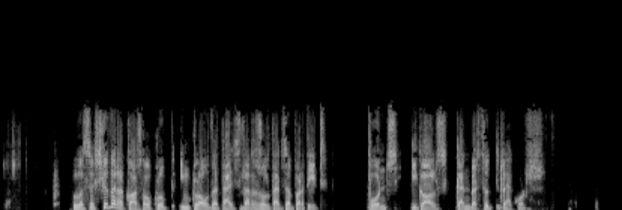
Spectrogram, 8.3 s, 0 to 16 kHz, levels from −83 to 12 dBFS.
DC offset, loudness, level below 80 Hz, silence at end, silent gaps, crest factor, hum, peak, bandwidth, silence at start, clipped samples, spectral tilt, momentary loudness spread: under 0.1%; -19 LUFS; -50 dBFS; 1.1 s; 0.84-0.90 s, 4.49-4.87 s, 5.37-5.45 s, 5.99-6.05 s; 18 dB; none; -2 dBFS; 8.4 kHz; 0.1 s; under 0.1%; -4 dB/octave; 11 LU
